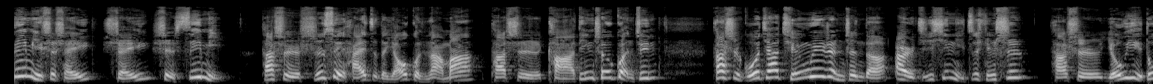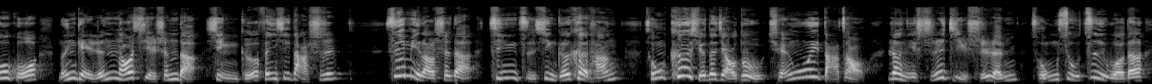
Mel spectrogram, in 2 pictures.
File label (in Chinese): 广告示例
